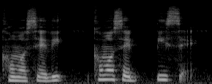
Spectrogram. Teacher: it's a much softer D, and it comes out like a th sound. Here's I'm gonna send it in voice chat shenanigans.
